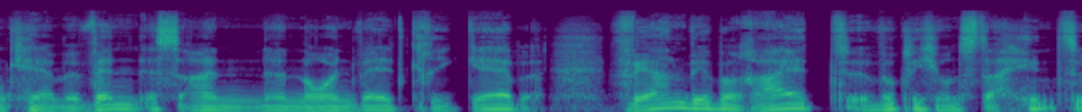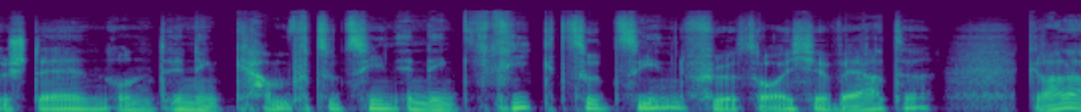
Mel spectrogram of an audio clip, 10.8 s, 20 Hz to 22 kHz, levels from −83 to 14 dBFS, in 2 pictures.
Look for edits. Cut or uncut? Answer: cut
